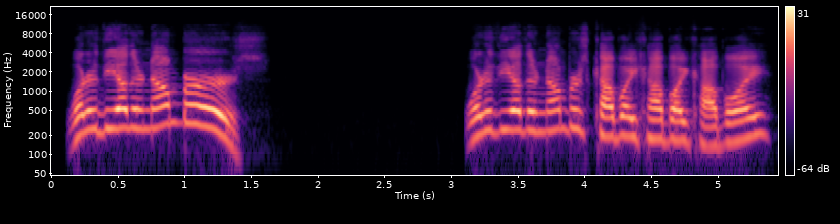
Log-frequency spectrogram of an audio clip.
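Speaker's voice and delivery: high, loud exasperated shout; demanding yell. Real, not acted. Streamer yelling at viewer Cowboy for his numbers, exasperated shout. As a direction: yell the question at him, fed up.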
